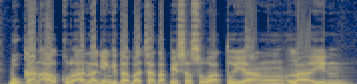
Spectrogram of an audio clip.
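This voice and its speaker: A man with an Indonesian accent teaching Quran recitation rules, slowly demonstrating right and wrong pronunciations with lively teacherly emphasis. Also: fairly high pitch, dry recording. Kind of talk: tajwid lesson with recited examples.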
